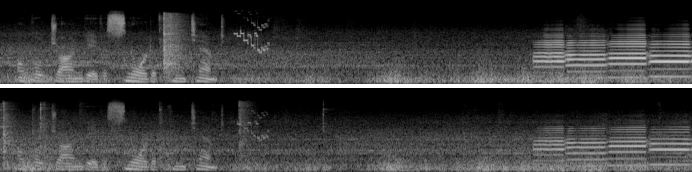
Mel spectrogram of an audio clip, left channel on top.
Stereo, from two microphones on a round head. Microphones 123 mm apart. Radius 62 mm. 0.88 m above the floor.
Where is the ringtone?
60° left (ahead or behind).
